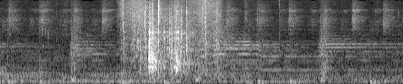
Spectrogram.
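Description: Quiet background music with handling noise: a short rustle from about a second in, and a few faint clicks as metal safety razors are picked up and put down.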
